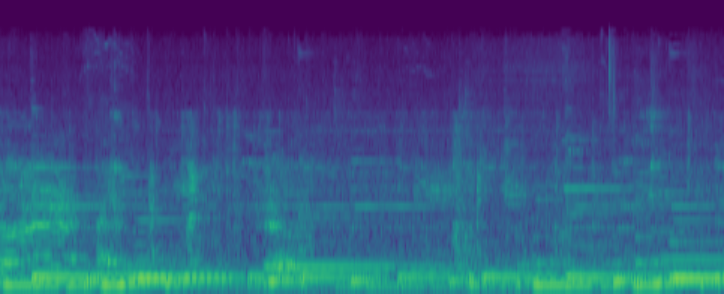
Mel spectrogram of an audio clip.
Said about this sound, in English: This is very cute. This is a dairy cow.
